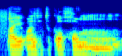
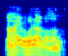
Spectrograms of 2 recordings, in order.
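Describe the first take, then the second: First: Want to is said fully as two words. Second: Want to is reduced and merged into wanna.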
